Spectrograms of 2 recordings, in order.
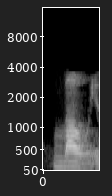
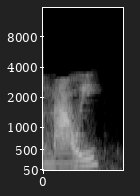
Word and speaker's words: Maui: Americans really flatten out that kind of A vowel sound in it. So, like, in Hawaiian, it is more of like Maui as opposed to Maui.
